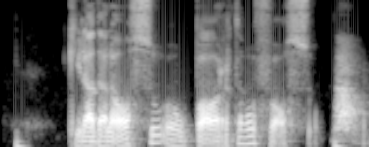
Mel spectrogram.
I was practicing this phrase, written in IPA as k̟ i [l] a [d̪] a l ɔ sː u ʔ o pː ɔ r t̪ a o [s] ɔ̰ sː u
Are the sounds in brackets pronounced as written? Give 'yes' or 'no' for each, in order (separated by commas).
yes, yes, no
